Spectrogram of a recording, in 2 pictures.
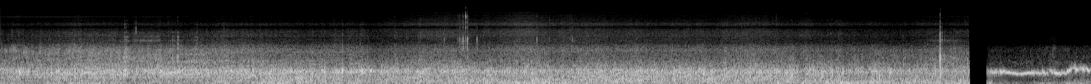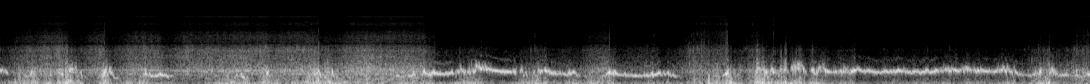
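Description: Off-road vehicle driving on a dirt track, heard from a camera mounted on its front bumper: a dense, steady roar of wind and driving noise. After a sudden cut about halfway through, a wavering tone that bends up and down runs under scattered splashes while an SUV fords shallow water.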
